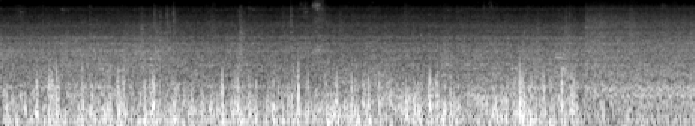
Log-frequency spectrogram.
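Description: Hitachi RHN diesel railcar on the move, heard from aboard: a steady rumble of wheels and carriage, full of short rattles and knocks, easing a little near the end.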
